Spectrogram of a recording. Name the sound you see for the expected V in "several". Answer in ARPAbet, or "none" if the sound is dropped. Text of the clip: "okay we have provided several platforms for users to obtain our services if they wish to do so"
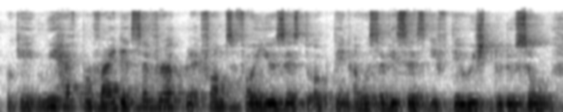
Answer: V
